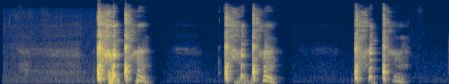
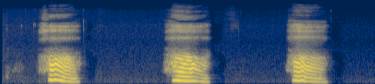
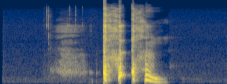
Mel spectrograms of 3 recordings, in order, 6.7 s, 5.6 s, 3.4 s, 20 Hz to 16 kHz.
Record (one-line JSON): {"three_cough_length": "6.7 s", "three_cough_amplitude": 31683, "three_cough_signal_mean_std_ratio": 0.27, "exhalation_length": "5.6 s", "exhalation_amplitude": 25120, "exhalation_signal_mean_std_ratio": 0.38, "cough_length": "3.4 s", "cough_amplitude": 32768, "cough_signal_mean_std_ratio": 0.28, "survey_phase": "beta (2021-08-13 to 2022-03-07)", "age": "65+", "gender": "Female", "wearing_mask": "No", "symptom_none": true, "smoker_status": "Ex-smoker", "respiratory_condition_asthma": false, "respiratory_condition_other": false, "recruitment_source": "REACT", "submission_delay": "0 days", "covid_test_result": "Negative", "covid_test_method": "RT-qPCR", "influenza_a_test_result": "Negative", "influenza_b_test_result": "Negative"}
